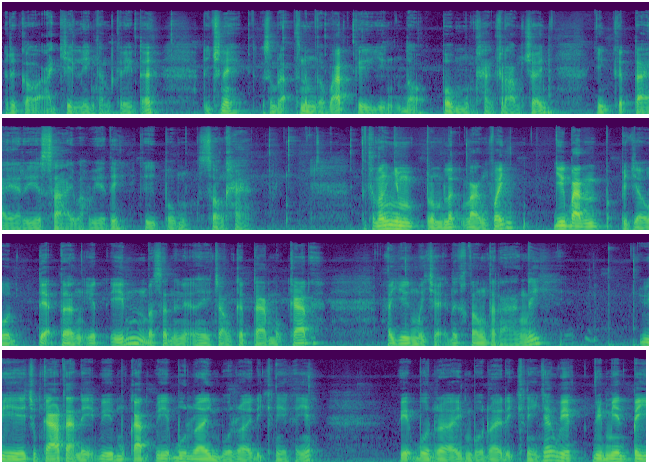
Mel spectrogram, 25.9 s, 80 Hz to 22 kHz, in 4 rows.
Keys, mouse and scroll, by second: 0.8 Escape, 3.8 ctrl+scroll down 1, 10.8 middle click, 12.6 scroll up 1, 14.4-15.5 scroll down 1, 15.5-16.3 scroll up 1, 16.3-16.7 scroll down 1, 16.7 middle click, 17.3-17.7 scroll up 1, 17.7 scroll down 1, 17.9 scroll up 1, 18.9 middle click, 22.0 middle click, 23.9-24.5 scroll down 1, 24.7 scroll up 1.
